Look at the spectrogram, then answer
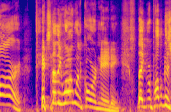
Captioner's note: laugh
